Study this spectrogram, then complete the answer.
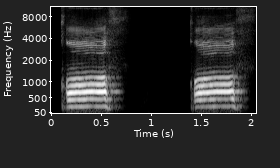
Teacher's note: जुबान के आखिरी हिस्से को हम ऊपर के तालू के साथ जोड़ देंगे। जुबान का आखिरी हिस्सा जब ये ऊपर के तालू के साथ मिल जाता है तो हमारे पास कौफ अदा होता है।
